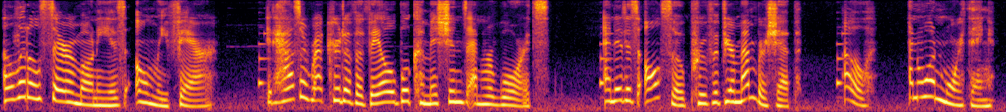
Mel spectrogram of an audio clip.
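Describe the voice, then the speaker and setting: A woman's voice: high voice, big pitch swings, normal speed, a little hiss or hum. A young woman playing a polite, welcoming, formal guild receptionist in a video game. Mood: welcoming, ceremonious. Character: courteous, cheerful female adventurers' guild receptionist. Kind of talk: scripted video game character acting. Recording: soft game music behind the voice.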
